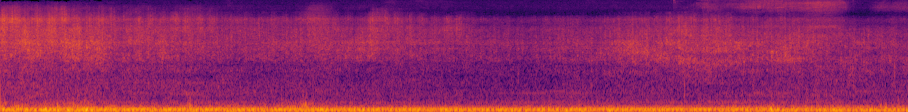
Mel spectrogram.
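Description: Diesel freight train rolling by with a steady low rumble, and a faint thin tone entering about halfway through.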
